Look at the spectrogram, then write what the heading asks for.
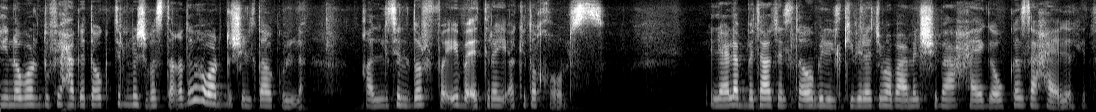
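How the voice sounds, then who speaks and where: In a flat, monotone way, a woman speaks at medium pitch. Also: fairly quick pace. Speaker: home vlogger. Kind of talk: casual vlog narration. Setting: home kitchen.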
